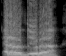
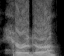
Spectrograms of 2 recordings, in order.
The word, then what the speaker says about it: Herradura: The brand Eradura is challenging for Americans because it's got the silent H and the double rolled R. And again, I don't pretend to always be able to pronounce it correctly. So, you will often hear this brand anglicized as Herodora.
